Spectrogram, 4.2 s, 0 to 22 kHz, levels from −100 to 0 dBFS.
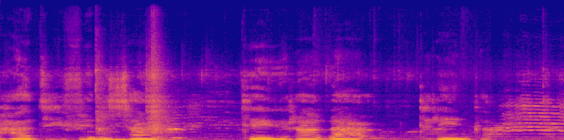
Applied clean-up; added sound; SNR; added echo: none; none; none; reverberation time 0.2 s.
